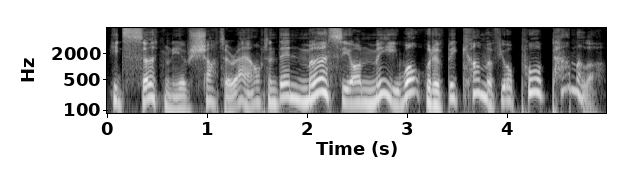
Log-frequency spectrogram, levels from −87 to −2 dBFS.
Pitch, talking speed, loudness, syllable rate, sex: 170 Hz, 230 wpm, -19 LUFS, 5.4 syllables/s, male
